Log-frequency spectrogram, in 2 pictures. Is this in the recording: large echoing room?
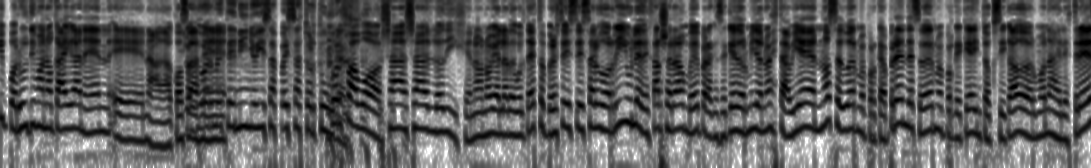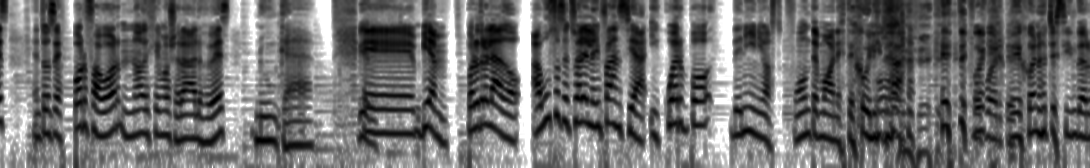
no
